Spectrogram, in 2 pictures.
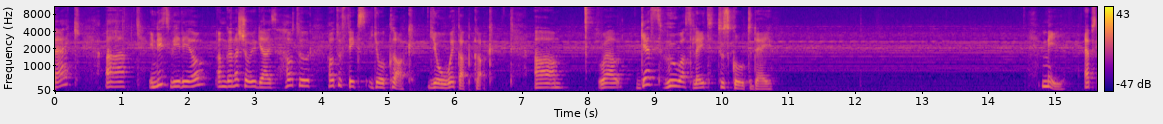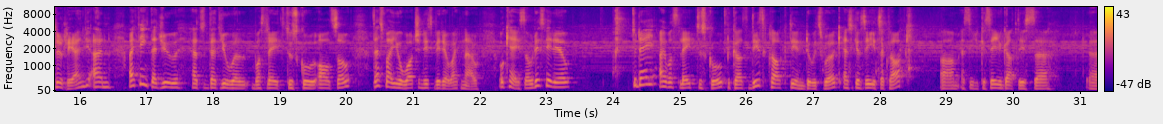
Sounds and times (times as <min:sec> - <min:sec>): Speech: 0:00.0 - 0:06.6, 0:07.2 - 0:10.8, 0:14.7 - 0:23.5, 0:24.2 - 0:31.2.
